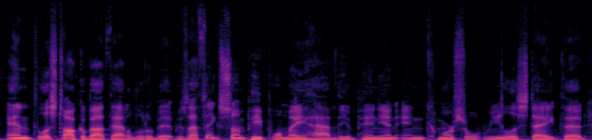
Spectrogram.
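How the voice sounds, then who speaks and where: A man's voice: deep voice, brisk. A man hosting a radio talk show, upbeat and chatty, who laughs easily with his guests.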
